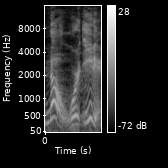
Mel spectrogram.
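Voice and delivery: mock rude, dismissive brush-off tone. Retelling a reply to a stranger who asked for a picture: imitating own rude reply. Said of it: "And I said it just like that. Like, it was, it was a rude way".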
